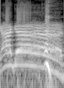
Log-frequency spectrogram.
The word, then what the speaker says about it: Agat: Wait, before, big shout out to my family down in Agate. Right. You got to say it like Agate. You can't just say it Agate.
